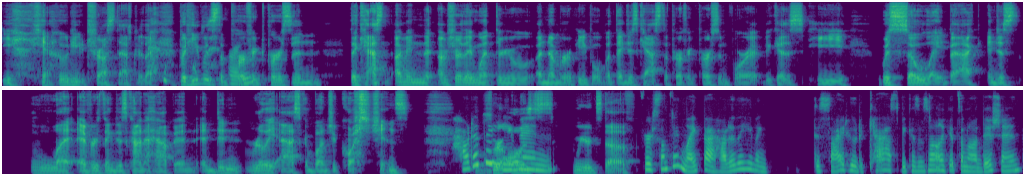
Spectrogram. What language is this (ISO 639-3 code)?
eng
